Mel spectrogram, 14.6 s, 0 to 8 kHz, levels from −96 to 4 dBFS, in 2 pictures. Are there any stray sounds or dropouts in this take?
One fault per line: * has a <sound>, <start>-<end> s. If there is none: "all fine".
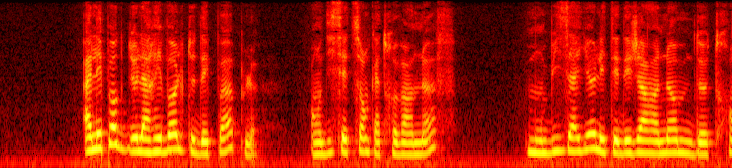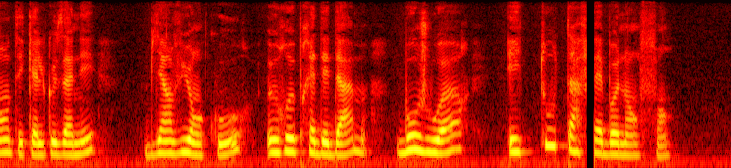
* has a dropout, 13.2-13.3 s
